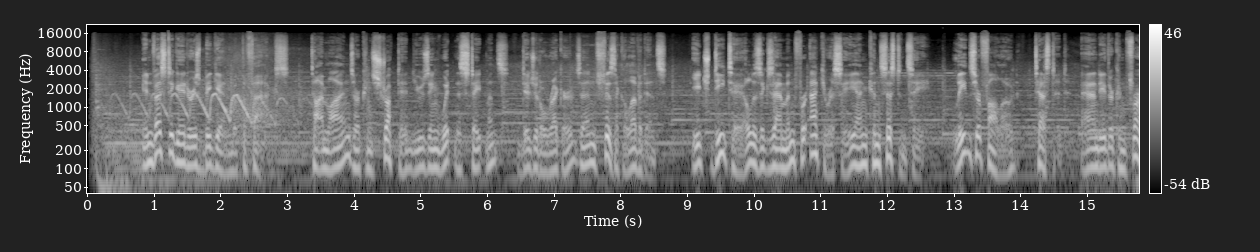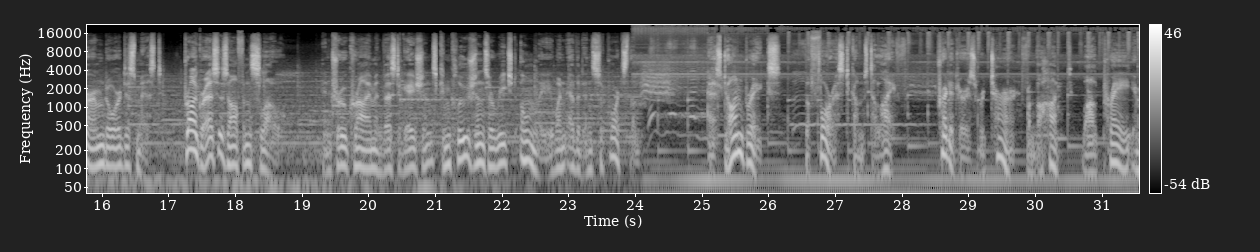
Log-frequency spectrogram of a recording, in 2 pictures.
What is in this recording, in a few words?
Documentary TV Narration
